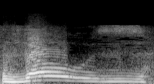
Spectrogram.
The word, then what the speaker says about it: those: Those are my books.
